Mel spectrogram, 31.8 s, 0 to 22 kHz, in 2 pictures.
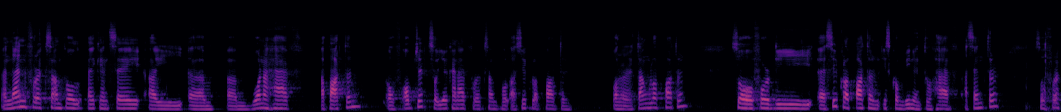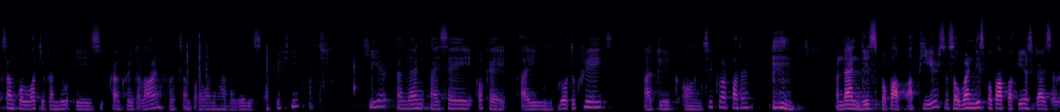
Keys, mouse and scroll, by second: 0.2 click, 14.4 click, 16.6 click, 18.4 KP_5, 19.6 Return, 21.3 middle click, 23.9 click, 26.1 click, 28.7 click, 30.3 click.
